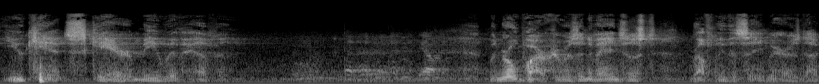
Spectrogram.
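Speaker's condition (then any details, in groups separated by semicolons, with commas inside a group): Laryngeal cancer; vocal cord cancer, prior chemo and radiation, 35 treatments over about seven weeks; cancer recurred at fourth three-month checkup, laryngectomy scheduled, no spread on MRI, PET scans; deep raspy 'Batman voice', much weaker than before, prosthesis speech planned after laryngectomy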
